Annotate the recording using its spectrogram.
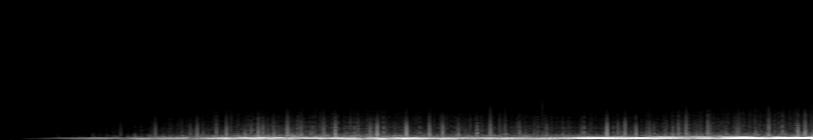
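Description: Intro of a slow R&B/trapsoul instrumental beat: low sustained chords fade in over the first two seconds, with a scattering of faint crackling clicks on top and no drums yet.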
